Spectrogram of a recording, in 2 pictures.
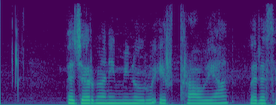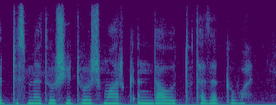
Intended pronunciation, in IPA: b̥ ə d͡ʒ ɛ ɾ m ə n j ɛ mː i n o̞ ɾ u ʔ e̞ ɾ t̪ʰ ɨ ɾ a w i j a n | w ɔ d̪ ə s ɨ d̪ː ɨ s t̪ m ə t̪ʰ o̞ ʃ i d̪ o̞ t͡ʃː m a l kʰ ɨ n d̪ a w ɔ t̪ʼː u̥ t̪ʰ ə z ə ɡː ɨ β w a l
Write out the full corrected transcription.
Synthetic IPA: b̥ ə d͡ʒ ɛ ɾ m ə n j ɛ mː i n o̞ ɾ u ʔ e̞ ɾ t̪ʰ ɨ ɾ a w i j a n | w ɔ d̪ ə s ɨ d̪ː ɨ s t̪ m ə t̪ʰ o̞ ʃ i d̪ o̞ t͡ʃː m a ɾ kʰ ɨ n d̪ a w ɔ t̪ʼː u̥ t̪ʰ ə z ə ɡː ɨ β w a l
